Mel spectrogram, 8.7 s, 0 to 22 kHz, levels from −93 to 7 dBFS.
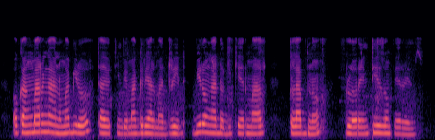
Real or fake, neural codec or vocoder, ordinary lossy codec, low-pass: real; none; none; 7.2 kHz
